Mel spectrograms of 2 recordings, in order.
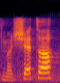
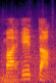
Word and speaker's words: Macheta: And last week I called him Macheta which would be a more Englishstyled pronunciation but macheta means machete in Polish apparently. Oh, his bumper looks not nice. And according to him, the Polish way to pronunciate is Mahetta.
